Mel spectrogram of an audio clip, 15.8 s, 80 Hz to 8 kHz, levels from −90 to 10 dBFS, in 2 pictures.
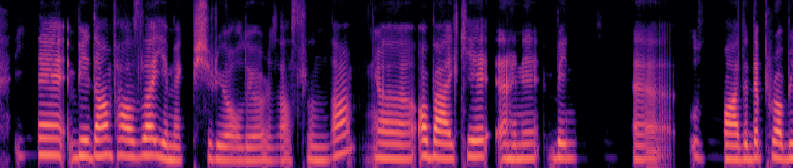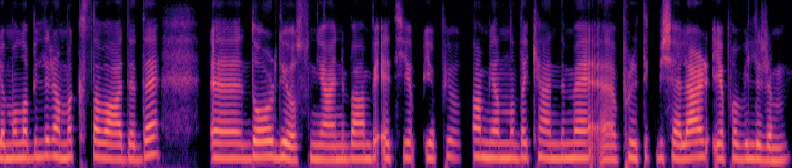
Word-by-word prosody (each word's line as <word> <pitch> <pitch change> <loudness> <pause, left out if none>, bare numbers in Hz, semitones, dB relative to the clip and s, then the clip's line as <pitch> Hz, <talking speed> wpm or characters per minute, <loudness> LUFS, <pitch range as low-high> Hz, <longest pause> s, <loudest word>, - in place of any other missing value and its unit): yine 250 -1 0
birden 235 +2 +3
fazla 240 0 +4
yemek 195 -6 -1
pişiriyor 195 -3 -2
oluyoruz 180 0 -5
aslında. 185 - -4 0.2
Iıı, 205 -2 0
o 235 -1 +4
belki, 225 +2 +3
hani, 205 0 -1
benim 205 0 -1
için, 205 - -30 0.5
ııı, 105 +2 -4 0.3
uzun 220 -3 -12 0.2
vadede 200 +2 +3
problem 205 -1 +1
olabilir 215 +3 0
ama 225 -1 +1
kısa 225 -1 -2
vadede, 200 +5 +1 0.5
ııı, 210 -1 +1
doğru 225 -1 +4
diyorsun, 200 -1 +2
yani, 190 0 0
ben 200 0 +1
bir 225 - -1
et 205 +1 -4
yap 215 -1 -3
yapıyorsam 215 +1 -3
yanına 210 0 0
da 215 - -1
kendime, 210 0 0
ııı, 195 0 -2
pratik 210 +1 -5
bir 210 - -4
şeyler 210 +1 +3
yapabilirim. 200 -2 -1
210 Hz, 145 wpm, -21 LUFS, 195-225 Hz, 0.5 s, fazla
